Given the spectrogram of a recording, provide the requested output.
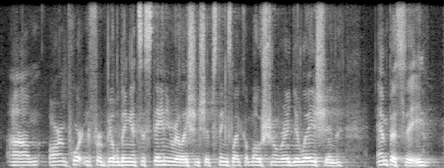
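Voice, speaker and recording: A man with an American accent, a fairly high pitch and monotone, flat intonation. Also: moderate pace. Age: 60s. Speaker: social entrepreneur. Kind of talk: conference talk.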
